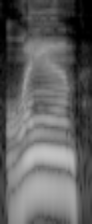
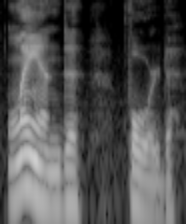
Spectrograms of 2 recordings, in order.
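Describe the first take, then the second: First: No d sound follows lan in the name. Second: A d sound follows lan in the name. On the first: The speaker calls it right. "L A N is Lanford" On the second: The speaker calls it wrong. "I put a D at the end of the land and made it Landford"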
